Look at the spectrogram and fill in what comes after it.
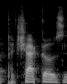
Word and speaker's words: Pacheco: First and foremost, I need to apologize because I've been pronouncing Isaiah Pacheco's name wrong for the last like 3 weeks. It is Pacheco, Isaiah Pacheco.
